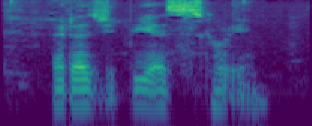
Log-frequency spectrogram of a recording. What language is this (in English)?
Bangla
